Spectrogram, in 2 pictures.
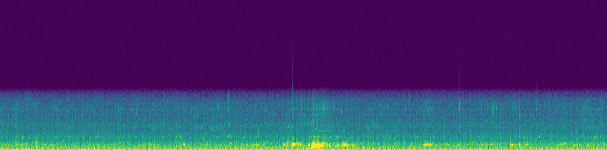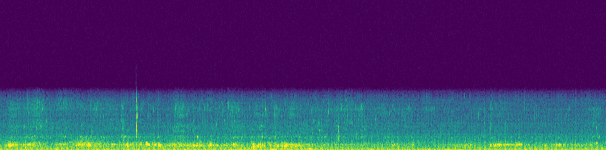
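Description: Muffled underwater sound picked up by a submerged camera: water sloshing and gurgling against it over a steady low hum, with irregular knocks and bursts, the loudest about six seconds in.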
